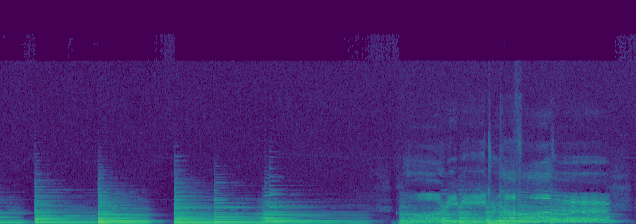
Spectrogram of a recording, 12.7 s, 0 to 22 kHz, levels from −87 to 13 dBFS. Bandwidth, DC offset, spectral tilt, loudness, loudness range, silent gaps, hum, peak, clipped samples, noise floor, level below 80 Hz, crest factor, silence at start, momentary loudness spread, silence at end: 15.5 kHz; under 0.1%; -8 dB/octave; -21 LUFS; 6 LU; none; none; -2 dBFS; under 0.1%; -50 dBFS; -48 dBFS; 18 dB; 0 s; 13 LU; 0.25 s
